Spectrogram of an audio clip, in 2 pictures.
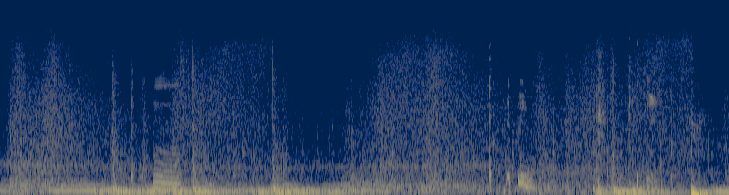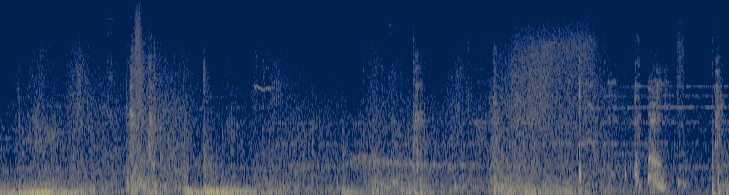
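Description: Wind roars in low gusts.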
